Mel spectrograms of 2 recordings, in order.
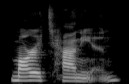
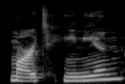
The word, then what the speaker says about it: The Mauritanian: It looks like Martian or a Manchurian, but it's I believe it's pronounced the Mauritanian. Mauritanian.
